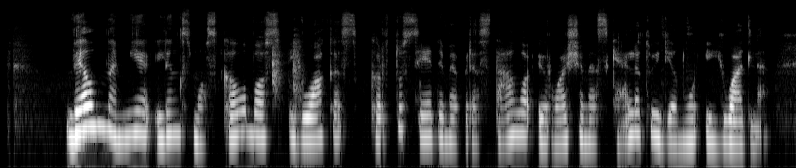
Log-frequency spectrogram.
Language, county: Lithuanian, Panevėžys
